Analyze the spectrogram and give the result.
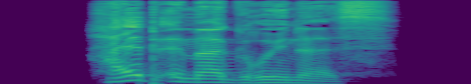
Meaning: strong/mixed nominative/accusative neuter singular of halbimmergrün
- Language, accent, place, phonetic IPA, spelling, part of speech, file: German, Germany, Berlin, [ˈhalpˌɪmɐˌɡʁyːnəs], halbimmergrünes, adjective, De-halbimmergrünes.ogg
